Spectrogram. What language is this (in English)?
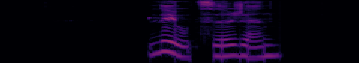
Chinese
